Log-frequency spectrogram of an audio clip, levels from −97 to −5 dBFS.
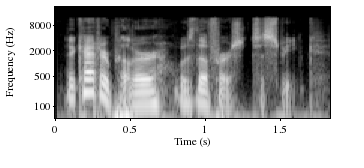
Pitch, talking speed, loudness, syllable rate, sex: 125 Hz, 230 wpm, -20 LUFS, 6.1 syllables/s, male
